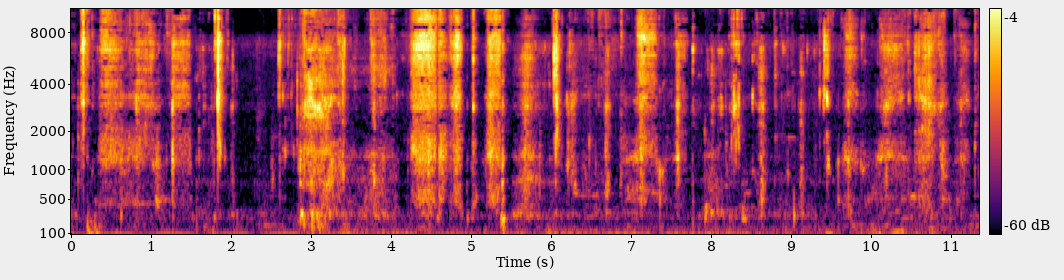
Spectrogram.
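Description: A person chewing and biting a mouthful of chow (fried noodles), with many short, irregular clicks and soft mouth noises.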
